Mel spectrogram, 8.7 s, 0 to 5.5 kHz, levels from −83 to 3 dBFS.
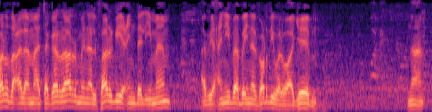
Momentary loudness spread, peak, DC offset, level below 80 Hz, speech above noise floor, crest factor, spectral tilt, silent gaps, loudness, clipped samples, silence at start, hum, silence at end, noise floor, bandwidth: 21 LU; 0 dBFS; under 0.1%; -54 dBFS; 22 dB; 16 dB; -8 dB/octave; none; -15 LUFS; under 0.1%; 0 s; none; 0 s; -36 dBFS; 5.4 kHz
